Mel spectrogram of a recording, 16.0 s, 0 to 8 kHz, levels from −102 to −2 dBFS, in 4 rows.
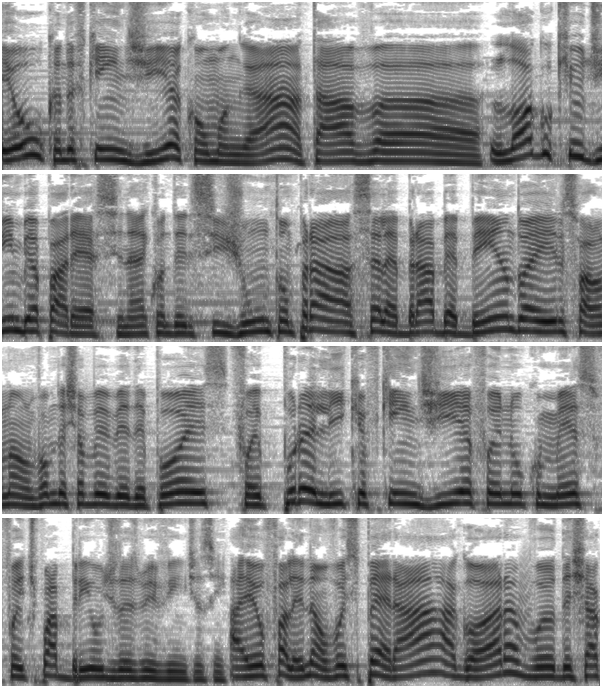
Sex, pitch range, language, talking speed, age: male, 160-195 Hz, Portuguese, 215 wpm, 20-39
